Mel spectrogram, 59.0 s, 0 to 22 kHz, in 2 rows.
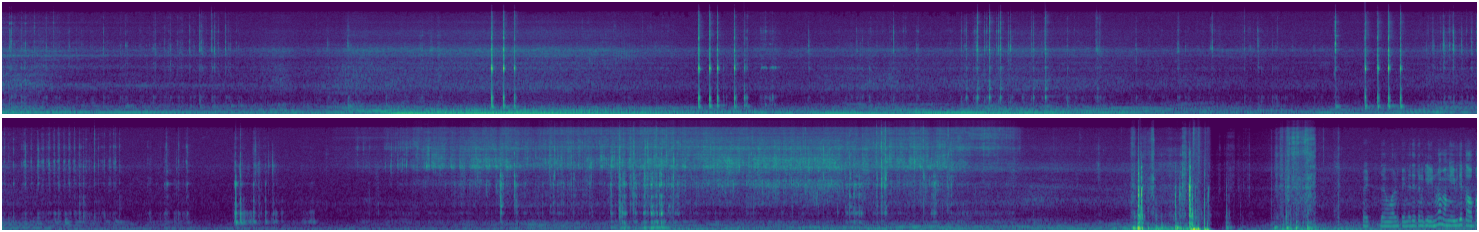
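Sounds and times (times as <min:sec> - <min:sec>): sharp metal clicks: 0:00.0 - 0:05.4, 0:13.8 - 0:33.4
water spray hissing: 0:36.6 - 0:50.0.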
